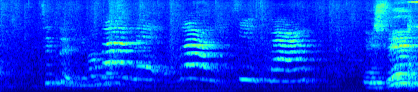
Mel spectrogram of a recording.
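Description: Young children's voices, talking and calling out in short phrases.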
